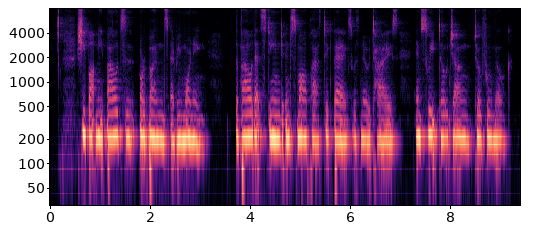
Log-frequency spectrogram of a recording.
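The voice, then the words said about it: Hoarse, strained voice. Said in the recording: “I'm losing my voice.”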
